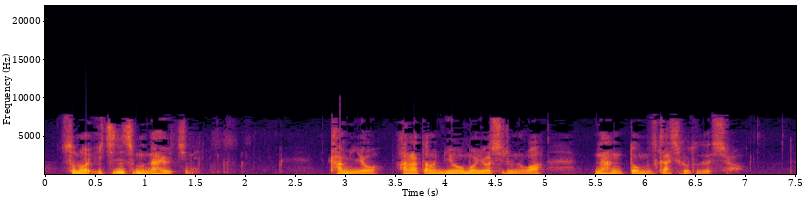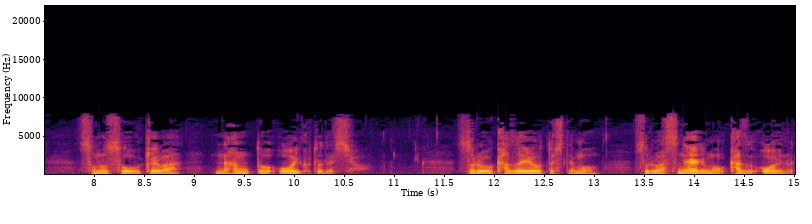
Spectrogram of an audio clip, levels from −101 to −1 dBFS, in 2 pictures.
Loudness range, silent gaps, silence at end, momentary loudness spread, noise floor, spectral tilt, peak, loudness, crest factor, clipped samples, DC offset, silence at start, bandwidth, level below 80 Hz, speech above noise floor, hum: 5 LU; none; 0 s; 15 LU; -58 dBFS; -7 dB/octave; 0 dBFS; -21 LUFS; 22 dB; under 0.1%; under 0.1%; 0.2 s; 8 kHz; -60 dBFS; 38 dB; none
